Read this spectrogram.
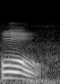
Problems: constant background noise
